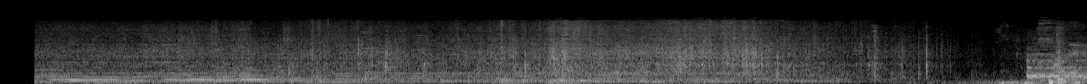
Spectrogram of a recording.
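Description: A car engine hums as the car drives up and slows to a stop.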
